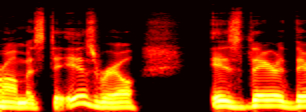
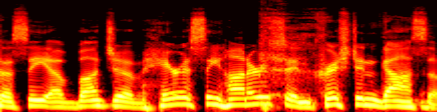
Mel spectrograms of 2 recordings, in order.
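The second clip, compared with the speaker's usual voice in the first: ordinary talk, nothing marked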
